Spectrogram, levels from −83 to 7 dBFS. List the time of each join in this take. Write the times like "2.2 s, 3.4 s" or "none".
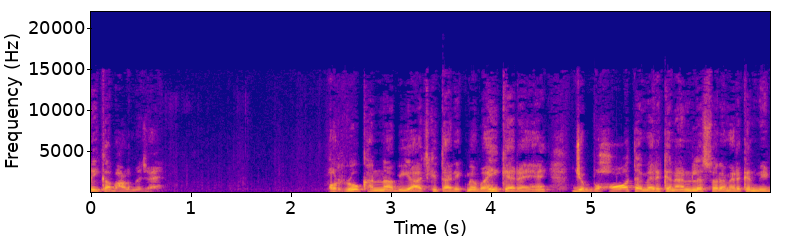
none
